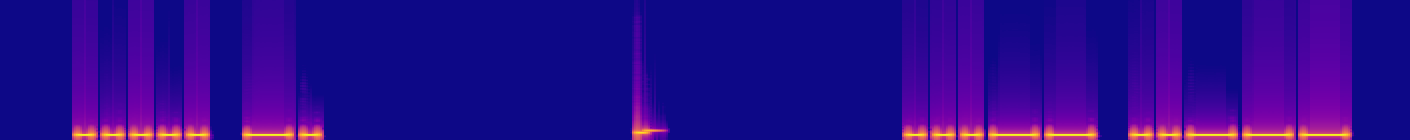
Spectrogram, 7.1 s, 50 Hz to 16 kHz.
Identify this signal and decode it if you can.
Morse code, heard as a keyed tone, about 17 wpm, 700 Hz. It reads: 5N 32
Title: Common Cut Numbers - 2-Digit 17wpm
